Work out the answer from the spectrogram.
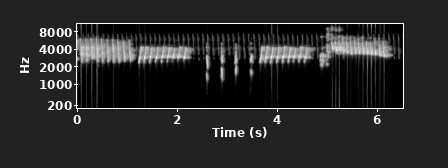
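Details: Black-winged myna song for training songbirds: rapid rattling buzzy trills in several bursts, a few separate short chips in a pause, then another high, fast trill to the end.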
